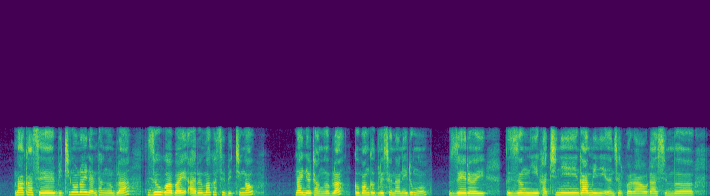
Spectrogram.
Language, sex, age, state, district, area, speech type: Bodo, female, 18-30, Assam, Kokrajhar, rural, spontaneous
